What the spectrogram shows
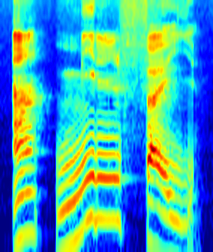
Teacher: Dans la première partie, on prononce bien le son de la lettre L, mais pas dans la deuxième.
